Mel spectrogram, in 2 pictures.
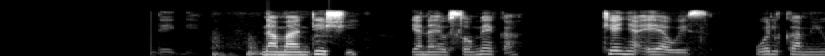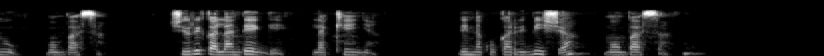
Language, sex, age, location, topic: Swahili, female, 36-49, Mombasa, government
